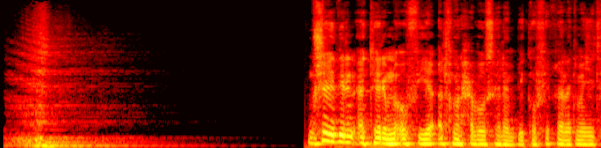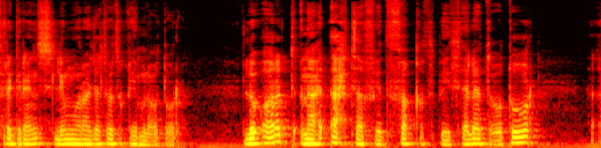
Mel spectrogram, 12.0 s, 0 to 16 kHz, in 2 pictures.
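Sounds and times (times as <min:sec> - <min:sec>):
whoosh with deep rumble: 0:00.0 - 0:01.6.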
